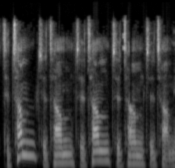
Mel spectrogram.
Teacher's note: five unstressed then stressed syllables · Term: iambic pentameter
